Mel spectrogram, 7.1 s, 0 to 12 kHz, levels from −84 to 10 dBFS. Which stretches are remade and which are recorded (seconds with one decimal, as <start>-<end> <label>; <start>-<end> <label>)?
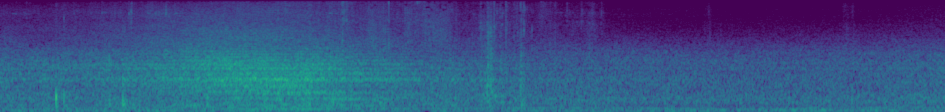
0.0-7.1 recorded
